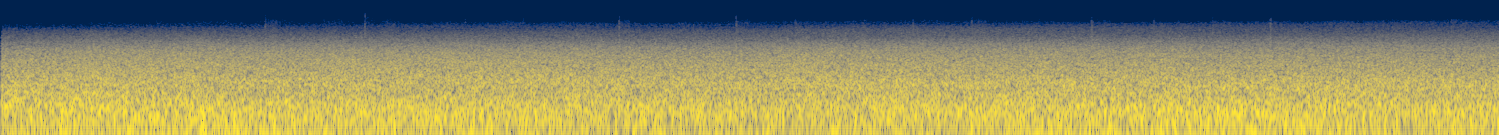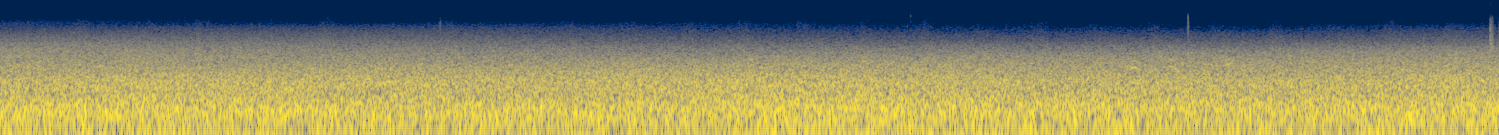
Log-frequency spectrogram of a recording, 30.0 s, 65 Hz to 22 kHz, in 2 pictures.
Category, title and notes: Soundscapes > Nature
Manzanita, 03/2025, footsteps on windy beach
Walking down the beach, sounds of footsteps and waves, the occasional sound of dog walking (but not barking)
